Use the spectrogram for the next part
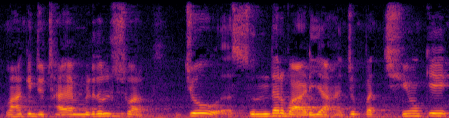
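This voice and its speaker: A man's voice: on the high side, normal speed, warm tone, slight background noise. A young man teaching a class, explaining a poem line by line and often checking in with his listeners.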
